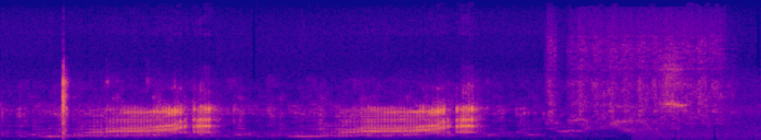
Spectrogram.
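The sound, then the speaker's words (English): A frog croaks in two long, raspy, pulsing bursts, each about a second, with a sharp click between them and faint rustling at the end; moderately loud, with no talking. “Do you hear the frog?”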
